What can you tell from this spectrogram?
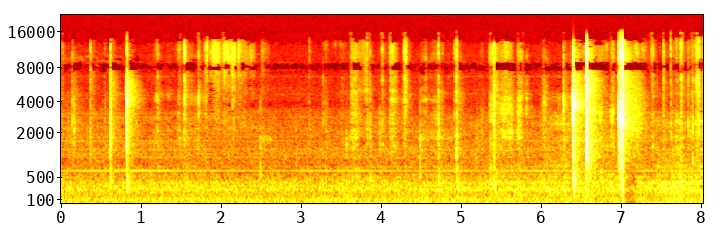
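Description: Small plastic covers being pressed and snapped onto the handle brackets of a 12-volt chest fridge: light clicks about a second in, then three sharp snaps close together near the end. Under it the fridge's compressor hums steadily while it runs on maximum cooling.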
